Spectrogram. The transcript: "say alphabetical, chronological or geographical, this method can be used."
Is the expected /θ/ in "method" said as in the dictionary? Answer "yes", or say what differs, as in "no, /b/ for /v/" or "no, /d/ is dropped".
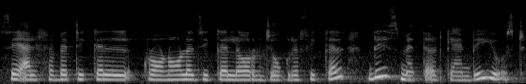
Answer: no, /t/ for /θ/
